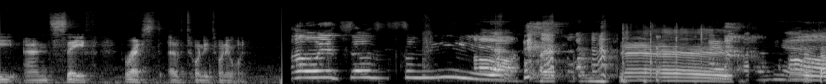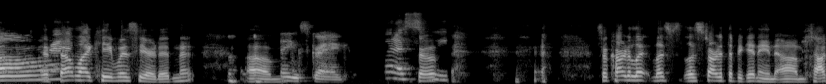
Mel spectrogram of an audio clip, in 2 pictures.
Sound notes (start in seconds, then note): 4.8 all laugh; 5.4 clap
